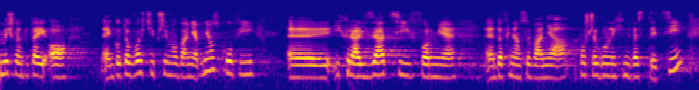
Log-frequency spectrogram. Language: Polish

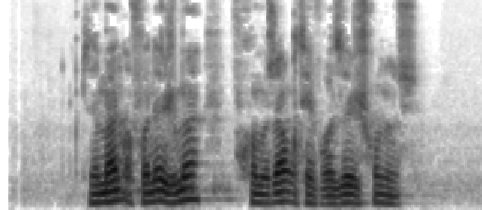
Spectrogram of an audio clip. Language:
Kabardian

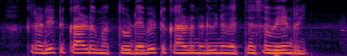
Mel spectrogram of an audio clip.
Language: Kannada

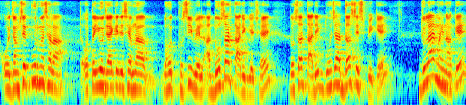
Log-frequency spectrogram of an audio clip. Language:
Maithili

